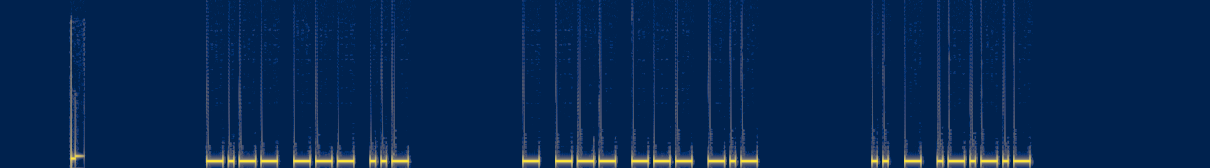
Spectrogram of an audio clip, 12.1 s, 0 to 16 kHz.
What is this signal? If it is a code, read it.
Morse code, heard as a keyed tone, about 22 wpm, 700 Hz. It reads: YOU TOOK IT.
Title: 3x Word-Spacing - Sentences from Top 300 Words - 22wpm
